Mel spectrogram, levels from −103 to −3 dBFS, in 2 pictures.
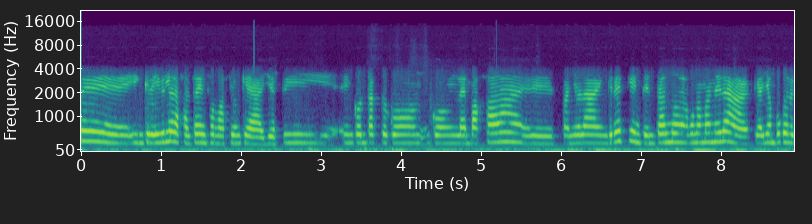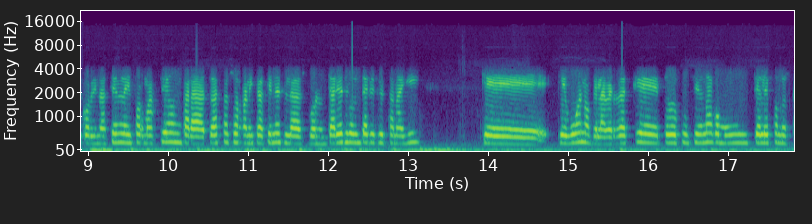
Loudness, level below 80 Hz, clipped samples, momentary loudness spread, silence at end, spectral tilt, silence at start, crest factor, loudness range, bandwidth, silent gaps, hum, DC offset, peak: -23 LUFS; -40 dBFS; under 0.1%; 8 LU; 0.05 s; -6.5 dB/octave; 0 s; 16 dB; 3 LU; 4.3 kHz; none; none; under 0.1%; -6 dBFS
